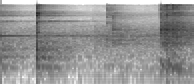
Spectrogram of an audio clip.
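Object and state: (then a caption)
Drinking glass struck with a metal fork, bright ringing. A drinking glass is struck twice with a metal fork, giving two bright, high-pitched "ting" clinks with a short ring. The sound is loud.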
